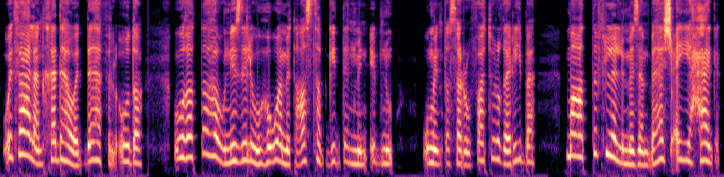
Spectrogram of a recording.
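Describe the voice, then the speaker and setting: Egyptian woman, story narrator, brisk, high voice, fast, dry close sound. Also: animated, a little mellow, no echo. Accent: Egyptian Arabic.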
